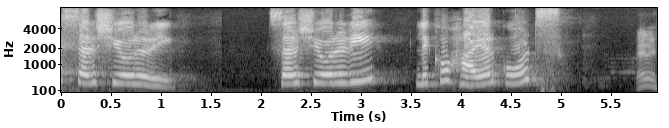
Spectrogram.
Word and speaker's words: certiorari: अब नेक्स्ट है सर्शियोररी। सर्शियोररी लिखो, हायर कोर्ट्स। मैम स्पेलिंग बता ना। CERTIORARI, सर्शियोररी।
